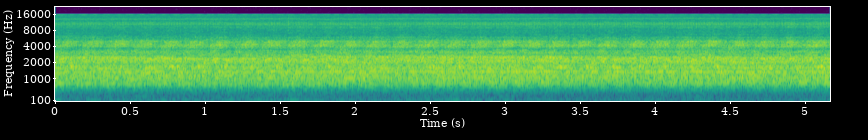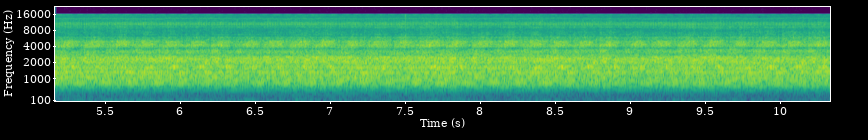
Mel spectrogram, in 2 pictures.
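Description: Model diesel locomotive running along the layout track, making a steady, even running noise that holds at the same level throughout.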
